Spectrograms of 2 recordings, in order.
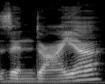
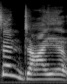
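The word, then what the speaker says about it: Zendaya: Is it Zenia or Zenaia? I don't know. Ask her. I've heard it pronounced both ways. Zenaia. I think it is because I think she she finally said, "Oh, it's Zenaia." And I think a lot of British people say Zenaia.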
